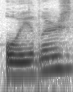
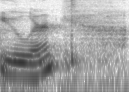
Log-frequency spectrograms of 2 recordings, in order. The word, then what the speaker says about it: Euler: going to be using a number that's called Euler's number it's actually pronounced Euler not you learn and that's e it's a lowercase e you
